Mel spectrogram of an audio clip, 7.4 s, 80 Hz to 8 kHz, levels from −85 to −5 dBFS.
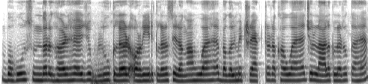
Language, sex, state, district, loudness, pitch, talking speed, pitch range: Hindi, female, Bihar, West Champaran, -16 LUFS, 215 Hz, 205 wpm, 205-220 Hz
